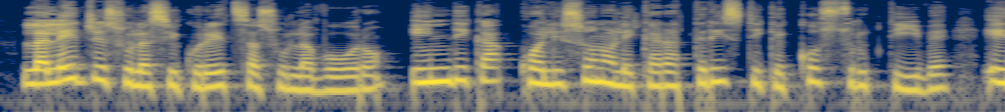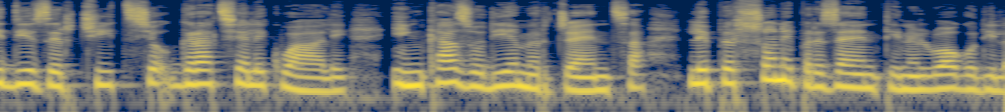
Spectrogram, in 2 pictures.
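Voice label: Italian Sicurezza E-Learning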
